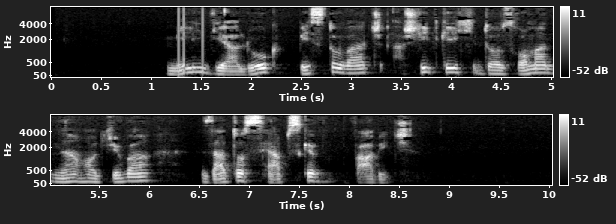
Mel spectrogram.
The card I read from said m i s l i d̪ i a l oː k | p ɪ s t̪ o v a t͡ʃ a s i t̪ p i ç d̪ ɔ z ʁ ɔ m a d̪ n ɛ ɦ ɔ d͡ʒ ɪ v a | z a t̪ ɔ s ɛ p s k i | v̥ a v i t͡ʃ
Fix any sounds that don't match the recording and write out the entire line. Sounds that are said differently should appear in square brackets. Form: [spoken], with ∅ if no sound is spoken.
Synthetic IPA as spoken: m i [∅] l i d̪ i a l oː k | p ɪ s t̪ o v a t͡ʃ a [ʃ] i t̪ [k] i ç d̪ ɔ z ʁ ɔ m a d̪ n ɛ ɦ ɔ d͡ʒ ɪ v a | z a t̪ ɔ s ɛ p s k [ɛ] | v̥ a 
